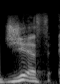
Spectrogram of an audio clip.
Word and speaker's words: GIF: It is a soft G pronounced GIF.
